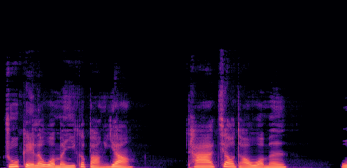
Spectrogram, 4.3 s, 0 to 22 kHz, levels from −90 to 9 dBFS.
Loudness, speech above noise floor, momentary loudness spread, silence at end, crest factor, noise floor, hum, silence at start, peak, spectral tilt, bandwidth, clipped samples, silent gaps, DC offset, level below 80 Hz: -17 LUFS; 57 dB; 8 LU; 0 s; 16 dB; -73 dBFS; none; 0.1 s; -2 dBFS; -7.5 dB/octave; 10.5 kHz; under 0.1%; none; under 0.1%; -52 dBFS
